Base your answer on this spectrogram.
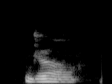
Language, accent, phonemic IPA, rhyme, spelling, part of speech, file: English, Southern England, /dɹɔːl/, -ɔːl, drawl, verb / noun, LL-Q1860 (eng)-drawl.wav
- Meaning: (verb) 1. To drag on slowly and heavily; to dawdle or while away time indolently 2. To utter or pronounce in a dull, spiritless tone, as if by dragging out the utterance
